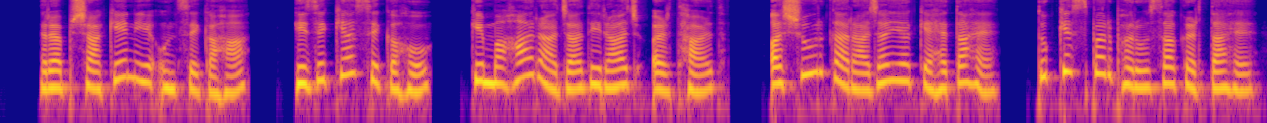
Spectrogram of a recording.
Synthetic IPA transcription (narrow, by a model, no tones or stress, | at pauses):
ɾɐbʃaːkeneʔʊnsekɐɦa | ɦɪzɪkjasekɐɦo | kimɐɦaɾaːd͡ʒaːd̪iɾaːd͡ʒɐɾt̪ʰaːɾt̪ʰ | ɐʃuːɾkaɾaːd͡ʒajɐkɛɦt̪aɦɛː | t̪okɪspɐɾbʱɐɾoːsakɐɾt̪aɦɛː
